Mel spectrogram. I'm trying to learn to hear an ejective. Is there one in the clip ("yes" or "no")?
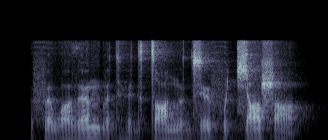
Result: no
